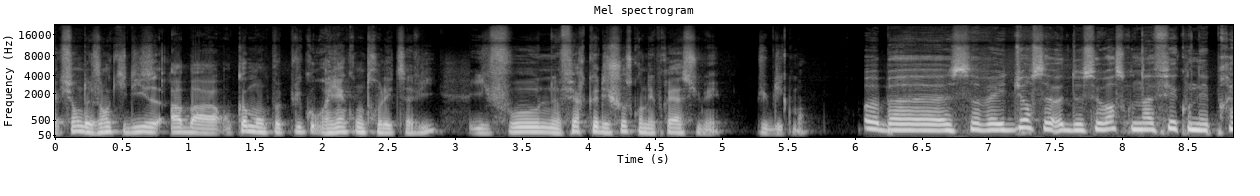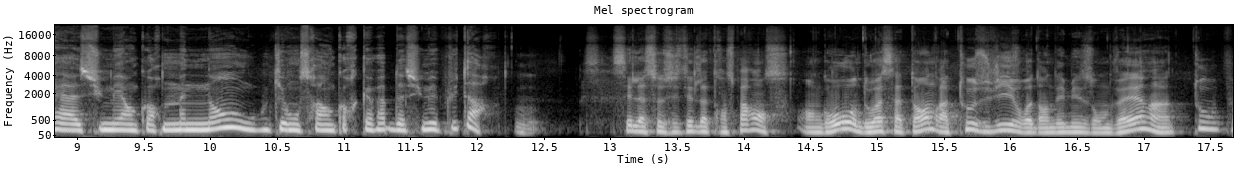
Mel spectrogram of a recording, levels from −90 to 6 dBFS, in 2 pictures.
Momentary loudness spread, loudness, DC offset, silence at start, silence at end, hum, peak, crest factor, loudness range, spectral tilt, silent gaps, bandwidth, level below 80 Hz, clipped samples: 12 LU; -16 LUFS; under 0.1%; 0 s; 0.1 s; none; -4 dBFS; 12 dB; 5 LU; -6 dB/octave; none; over 20 kHz; -66 dBFS; under 0.1%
